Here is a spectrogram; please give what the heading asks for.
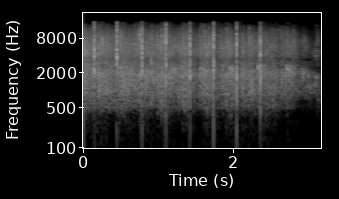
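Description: A crowd applauds steadily, a dense wash of many hands clapping with a few sharper individual claps cutting through, fading slightly at the end with no talking.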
